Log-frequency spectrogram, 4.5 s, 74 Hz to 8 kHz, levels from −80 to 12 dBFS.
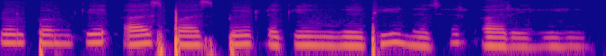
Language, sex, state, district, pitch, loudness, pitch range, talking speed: Hindi, female, Uttar Pradesh, Lalitpur, 195 Hz, -27 LUFS, 175-220 Hz, 160 wpm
